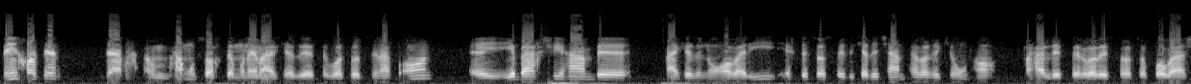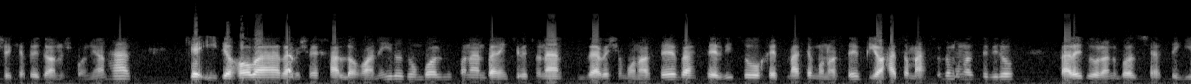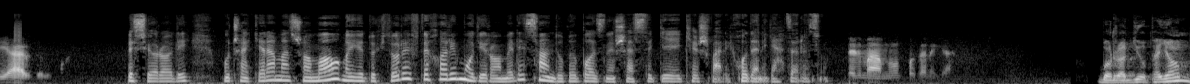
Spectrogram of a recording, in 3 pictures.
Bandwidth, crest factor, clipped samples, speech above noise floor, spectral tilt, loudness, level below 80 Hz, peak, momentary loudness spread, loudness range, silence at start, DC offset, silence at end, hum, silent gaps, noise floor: 11.5 kHz; 16 dB; under 0.1%; 37 dB; -4.5 dB/octave; -16 LUFS; -44 dBFS; 0 dBFS; 12 LU; 7 LU; 0.05 s; under 0.1%; 0 s; none; 34.53-34.58 s; -54 dBFS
